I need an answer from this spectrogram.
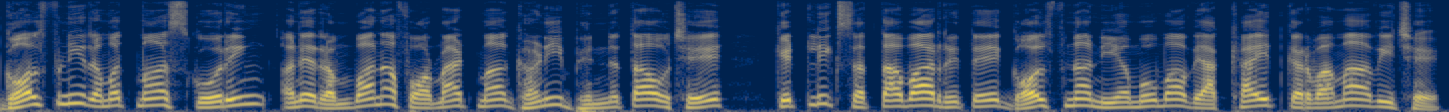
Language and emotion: Gujarati, neutral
